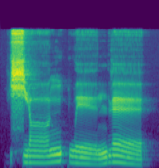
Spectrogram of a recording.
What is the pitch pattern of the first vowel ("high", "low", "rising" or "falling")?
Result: rising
